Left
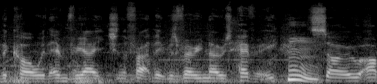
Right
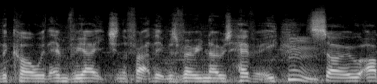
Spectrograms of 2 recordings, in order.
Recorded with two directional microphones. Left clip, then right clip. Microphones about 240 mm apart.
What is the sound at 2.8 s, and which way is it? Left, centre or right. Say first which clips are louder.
Speech: left 5 dB; left.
